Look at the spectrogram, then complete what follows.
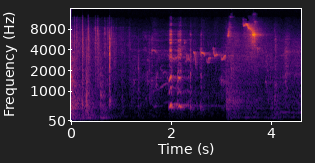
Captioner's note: laughs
